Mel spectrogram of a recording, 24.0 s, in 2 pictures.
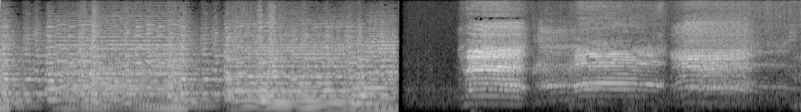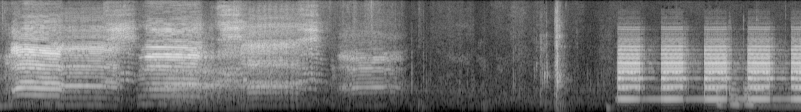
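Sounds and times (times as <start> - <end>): wavering bleat-like calls: 6.9 - 18.1.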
